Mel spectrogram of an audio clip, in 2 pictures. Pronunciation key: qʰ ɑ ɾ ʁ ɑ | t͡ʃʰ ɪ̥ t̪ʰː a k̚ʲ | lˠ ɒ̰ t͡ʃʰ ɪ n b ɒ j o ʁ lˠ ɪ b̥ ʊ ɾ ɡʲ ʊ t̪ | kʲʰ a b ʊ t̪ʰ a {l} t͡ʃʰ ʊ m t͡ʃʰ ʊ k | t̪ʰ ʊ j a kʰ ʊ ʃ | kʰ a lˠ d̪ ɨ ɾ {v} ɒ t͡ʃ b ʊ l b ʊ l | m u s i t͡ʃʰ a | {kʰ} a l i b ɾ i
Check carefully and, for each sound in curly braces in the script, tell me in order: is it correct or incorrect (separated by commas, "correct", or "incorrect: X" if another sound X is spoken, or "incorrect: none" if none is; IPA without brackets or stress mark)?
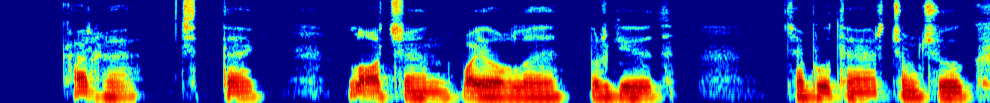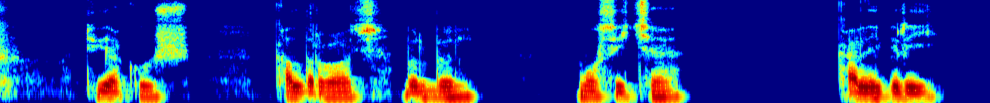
incorrect: ɾ, incorrect: ʁ, correct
